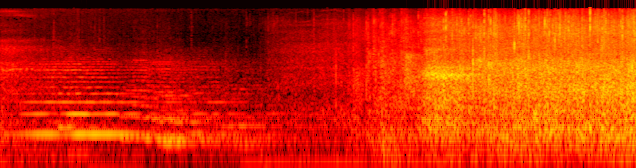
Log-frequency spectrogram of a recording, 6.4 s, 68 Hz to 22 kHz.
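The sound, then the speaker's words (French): A sustained note sung by a young mezzo-soprano, with harmonic tones, fades out at a December 1838 concert. Then the standing audience breaks into loud, dense applause that swells and holds steady through the end. “Ils sont debout. Ils applaudissent.”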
